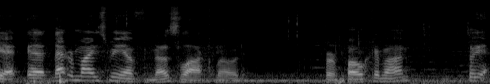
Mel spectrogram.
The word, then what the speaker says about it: Nuzlocke: Is that how you pronounce it? Oh yeah, Nuzlocke.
